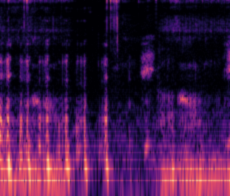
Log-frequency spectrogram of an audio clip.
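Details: Shiba Inu growling affectionately rather than angrily at a lookalike dog in a home. A low, pulsing rumble is overlapped by a woman's voice talking.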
